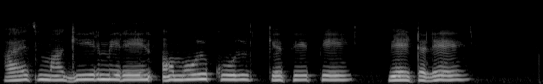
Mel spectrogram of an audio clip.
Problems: background sounds at intervals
